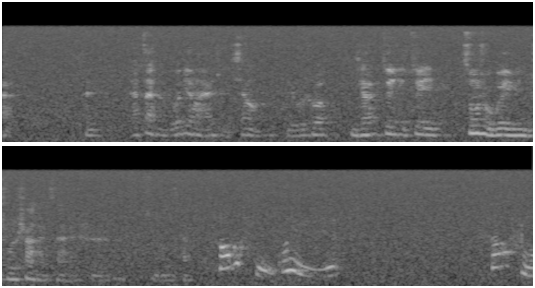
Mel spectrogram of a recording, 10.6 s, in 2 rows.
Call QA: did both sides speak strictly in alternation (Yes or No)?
Yes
